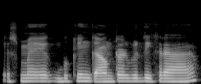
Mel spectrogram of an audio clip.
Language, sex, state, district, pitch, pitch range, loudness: Hindi, male, Bihar, Muzaffarpur, 145 Hz, 140-150 Hz, -19 LUFS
